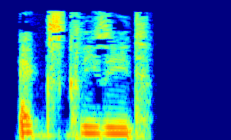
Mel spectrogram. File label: "exquisit", German; adjectives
